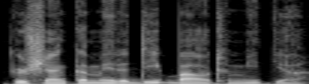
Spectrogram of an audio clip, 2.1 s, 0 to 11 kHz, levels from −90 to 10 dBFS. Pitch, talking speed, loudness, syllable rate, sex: 105 Hz, 205 wpm, -18 LUFS, 5.2 syllables/s, male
